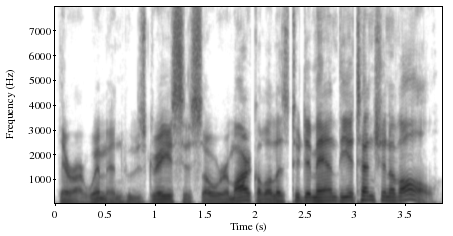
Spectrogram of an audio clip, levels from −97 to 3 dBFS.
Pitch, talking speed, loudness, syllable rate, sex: 120 Hz, 230 wpm, -19 LUFS, 6.9 syllables/s, male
